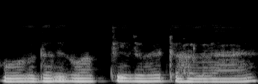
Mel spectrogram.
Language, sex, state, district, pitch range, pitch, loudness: Hindi, male, Bihar, Jamui, 135-140 Hz, 140 Hz, -20 LUFS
